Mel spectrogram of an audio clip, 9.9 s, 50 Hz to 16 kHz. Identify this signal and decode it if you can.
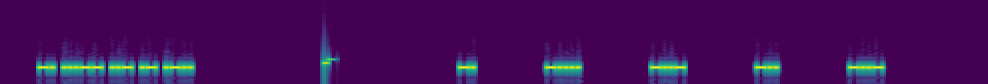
Morse code, heard as a keyed tone, about 40 wpm, spaced as for 17 wpm, 700 Hz. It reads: N3UAL N6XDX
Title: USA Call Signs - 5 Characters - 8x Character Spacing - 40wpm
